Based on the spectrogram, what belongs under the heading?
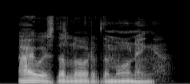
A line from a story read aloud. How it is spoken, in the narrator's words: Luz Theron mumbled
